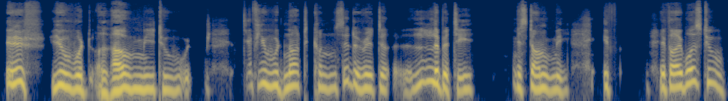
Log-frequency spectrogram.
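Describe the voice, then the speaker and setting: A man voicing a bashful, flustered young gentleman who stammers, in a storybook reading. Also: fairly high pitch, takes it slowly, dry recording, clean studio sound, voice pushed up.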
